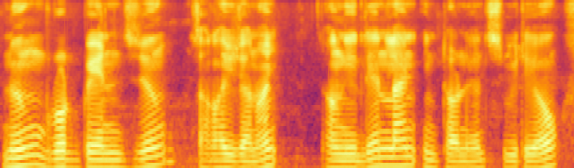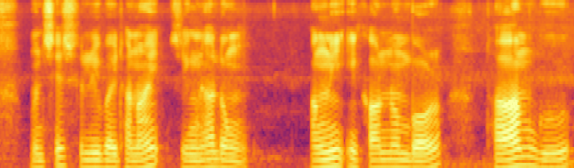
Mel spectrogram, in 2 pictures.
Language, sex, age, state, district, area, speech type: Bodo, male, 18-30, Assam, Kokrajhar, rural, read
